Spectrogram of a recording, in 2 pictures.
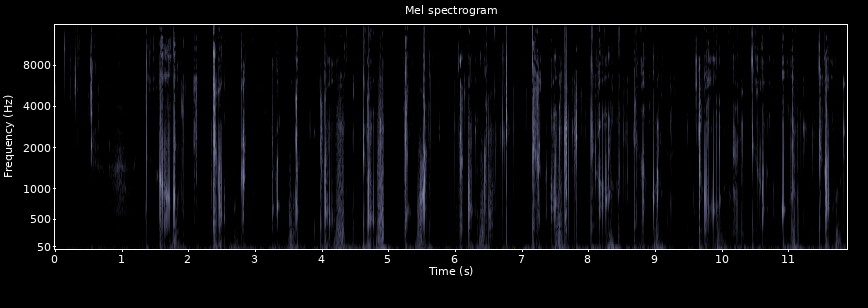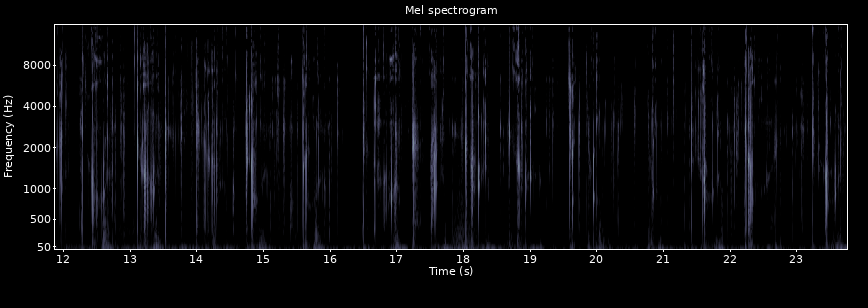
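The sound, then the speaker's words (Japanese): Quiet, wet ASMR ear-licking mouth sounds: many soft, irregular smacks, licks and clicks follow one another closely throughout, with no talking. “次は反対側を。 こっちの疲れもペロペロして柔らかくさせていただきますね。”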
